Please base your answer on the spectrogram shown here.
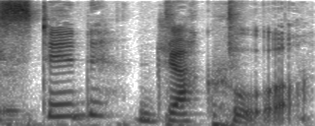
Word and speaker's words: Istid Jokul: And then on the dog collar, it also says Istid Jakul, which you know is another research center up here. Can you say the name of that research? Istid Jakul.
